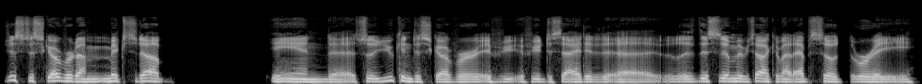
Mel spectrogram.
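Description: A man hosting a bedtime podcast in a creaky voice, meandering and halting through tangents and self-corrections in a lulling, reassuring way. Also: mid-range voice, fairly even intonation, dry recording. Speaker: podcast host. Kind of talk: rambling bedtime sleep podcast monologue.

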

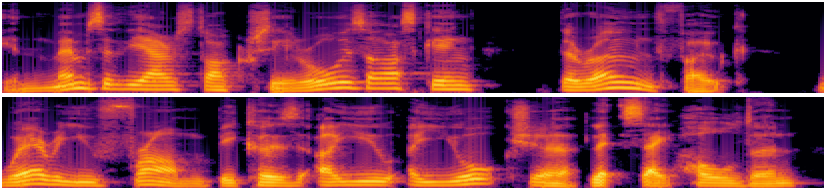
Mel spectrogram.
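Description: A man's voice: medium pitch, darkish tone, no echo, studio quality. A man hosting a live podcast discussion, asking swooping, theatrical rhetorical questions. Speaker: podcast host. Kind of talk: live audio-room discussion.

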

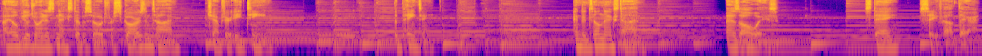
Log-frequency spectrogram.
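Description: A man narrating scripted dark fiction as a podcast host, with music behind him. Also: medium pitch, steady tone, slow, pauses often.

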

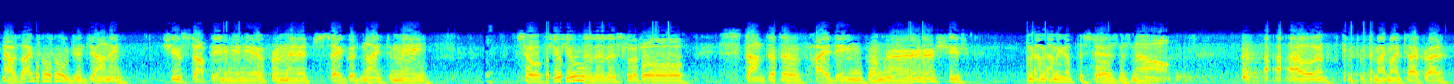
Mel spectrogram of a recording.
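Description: An actor playing an urbane, quietly scheming male writer in a 1960s radio drama, speaking in a hesitant, teasing, genteel way. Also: fairly low pitch, moderate pace. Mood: intrigued, conspiratorial. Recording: dull, faintly noisy old radio broadcast.

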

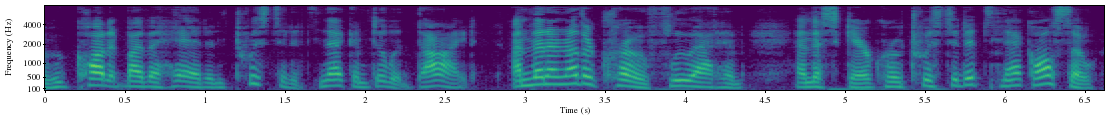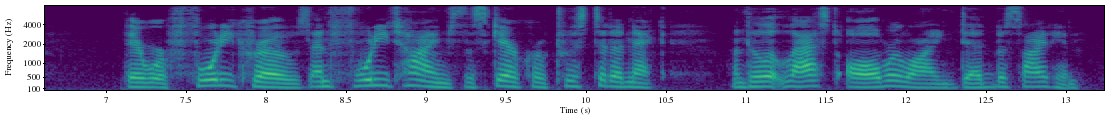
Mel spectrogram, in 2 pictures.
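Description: A woman's voice: lowish voice, moderate pace, no room sound, distant mic. A woman reading a children's story aloud as a scripted audiobook narration.

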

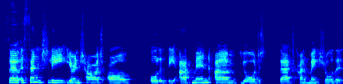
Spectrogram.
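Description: Woman, twenties, bright tone, slightly high voice, chatty guest. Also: little pitch movement, low-quality recording. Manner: bright, quick, lots of fillers like "kind of" and "like". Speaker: guest, assistant buyer. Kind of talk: casual interview.

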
